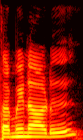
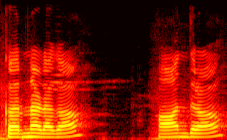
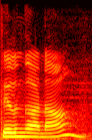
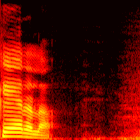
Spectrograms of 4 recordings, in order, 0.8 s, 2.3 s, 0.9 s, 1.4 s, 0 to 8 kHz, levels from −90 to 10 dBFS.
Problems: background sounds at intervals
